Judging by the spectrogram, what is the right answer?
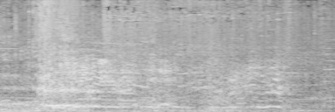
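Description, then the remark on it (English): A lion lets out a loud, drawn-out roar lasting a few seconds, deep and rumbling with a rough, growling edge, unaccompanied by talk. “I want a real live lion! Her parents got her a lion, but then it ate her favorite servant.”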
